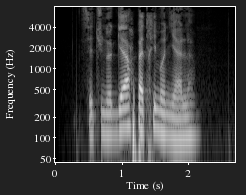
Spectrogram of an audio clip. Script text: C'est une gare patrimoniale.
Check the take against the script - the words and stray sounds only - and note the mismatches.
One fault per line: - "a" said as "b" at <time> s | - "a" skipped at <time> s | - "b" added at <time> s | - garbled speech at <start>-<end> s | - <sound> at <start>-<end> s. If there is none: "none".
none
